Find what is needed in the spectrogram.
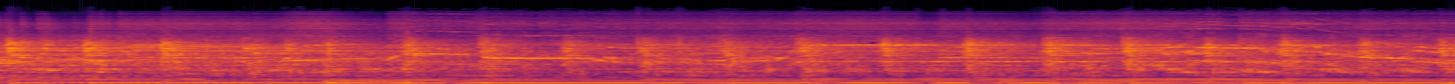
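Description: Live noise-rock band playing: electric guitars and a Pearl drum kit over a heavy, sustained low drone, with drum hits throughout.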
